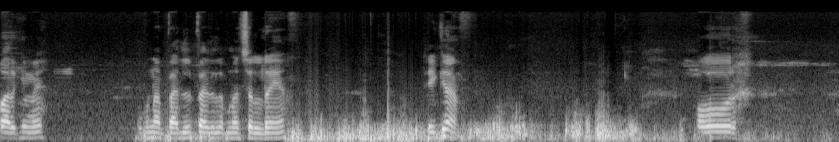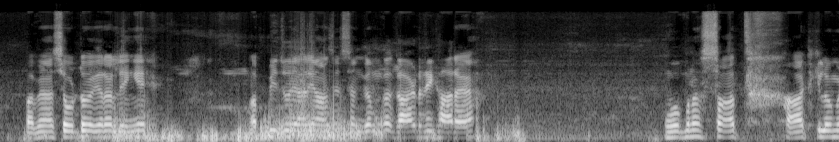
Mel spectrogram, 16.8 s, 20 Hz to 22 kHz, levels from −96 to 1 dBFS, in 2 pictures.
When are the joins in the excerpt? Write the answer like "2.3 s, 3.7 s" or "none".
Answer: none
